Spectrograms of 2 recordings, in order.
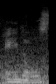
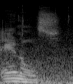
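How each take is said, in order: First: The first vowel sounds like 'day'. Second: The first vowel sounds like 'cat'. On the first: The speaker calls it wrong. "like I was saying. That doesn't even make sense" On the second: The speaker calls it right. "I should say it correctly"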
